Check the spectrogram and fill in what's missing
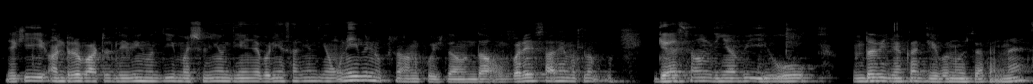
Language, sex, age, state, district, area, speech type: Dogri, male, 18-30, Jammu and Kashmir, Udhampur, rural, spontaneous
